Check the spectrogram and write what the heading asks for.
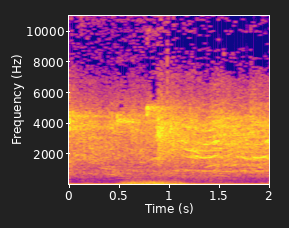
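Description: Live basketball game sound picked up by the broadcast microphone between commentary: a ball being dribbled under a steady haze of gym and crowd noise.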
